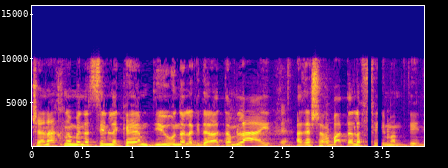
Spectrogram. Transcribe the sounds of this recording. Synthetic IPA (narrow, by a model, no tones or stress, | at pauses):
ʃeanaχnume̞nasimle̞kaje̞md̪ijunalaɡd̪olat̪amlajazjeʃaʁbat̪alafimamt̪ḭn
